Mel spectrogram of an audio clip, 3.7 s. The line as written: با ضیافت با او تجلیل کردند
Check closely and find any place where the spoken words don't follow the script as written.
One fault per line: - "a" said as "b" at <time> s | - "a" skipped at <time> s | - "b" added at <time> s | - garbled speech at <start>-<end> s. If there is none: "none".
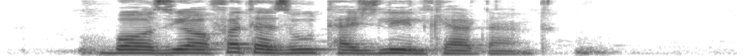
- "با" said as "از" at 1.3 s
